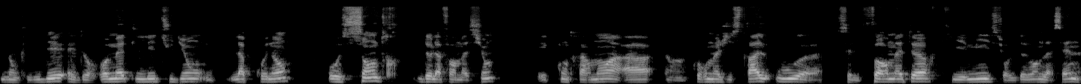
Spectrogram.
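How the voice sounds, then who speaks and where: At a fairly slow pace, the man uses an ordinary speaking voice with a medium pitch and fairly even intonation. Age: 30s. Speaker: training project manager. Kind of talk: interview.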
